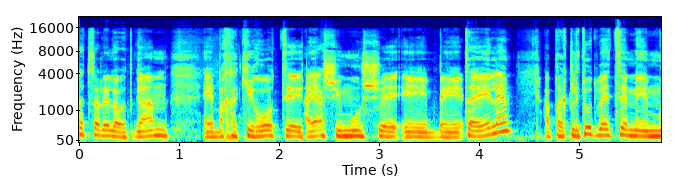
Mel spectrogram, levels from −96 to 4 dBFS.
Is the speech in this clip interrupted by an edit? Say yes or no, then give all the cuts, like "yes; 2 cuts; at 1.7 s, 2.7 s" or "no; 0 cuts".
yes; 2 cuts; at 2.2 s, 3.8 s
